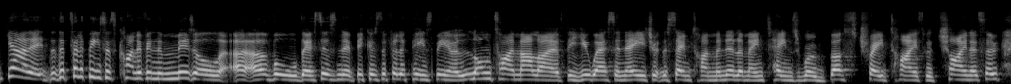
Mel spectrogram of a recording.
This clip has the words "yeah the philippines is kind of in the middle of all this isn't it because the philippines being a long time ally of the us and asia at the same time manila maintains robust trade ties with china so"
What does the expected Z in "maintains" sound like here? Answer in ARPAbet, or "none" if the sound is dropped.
Z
